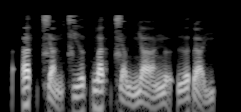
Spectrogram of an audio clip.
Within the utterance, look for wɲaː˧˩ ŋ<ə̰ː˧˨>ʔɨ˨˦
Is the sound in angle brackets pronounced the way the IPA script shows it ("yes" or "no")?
yes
